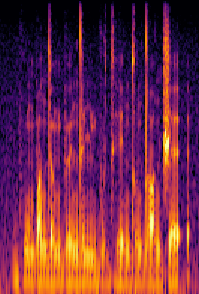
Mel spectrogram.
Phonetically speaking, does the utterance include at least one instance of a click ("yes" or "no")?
no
